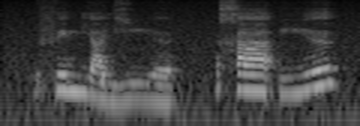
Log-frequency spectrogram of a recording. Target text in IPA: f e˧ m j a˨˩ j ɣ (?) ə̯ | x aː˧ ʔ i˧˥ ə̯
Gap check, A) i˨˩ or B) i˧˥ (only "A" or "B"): A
